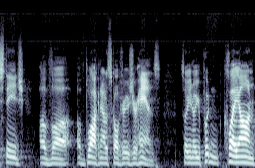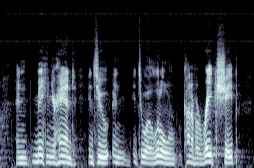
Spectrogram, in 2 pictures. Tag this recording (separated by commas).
Speech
